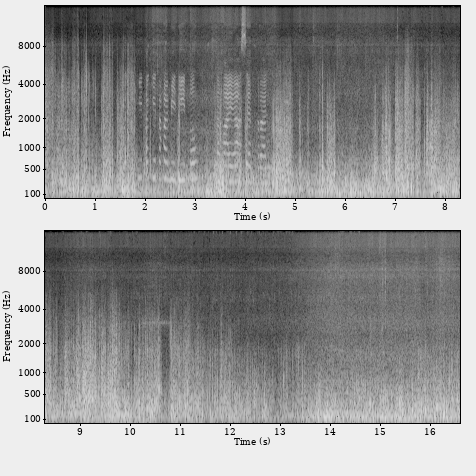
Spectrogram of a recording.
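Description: Tyres roll steadily over a road with a loud rushing noise.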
